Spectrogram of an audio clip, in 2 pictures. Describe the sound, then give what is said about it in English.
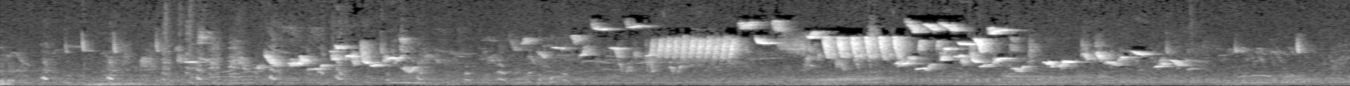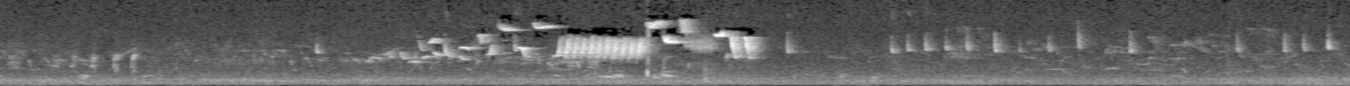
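Canada geese call by a lake in two bursts of honking, with quieter bird chirps and a steady outdoor hush between them. No one speaks. “I can hear Canada geese.”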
